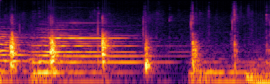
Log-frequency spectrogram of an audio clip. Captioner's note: footsteps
